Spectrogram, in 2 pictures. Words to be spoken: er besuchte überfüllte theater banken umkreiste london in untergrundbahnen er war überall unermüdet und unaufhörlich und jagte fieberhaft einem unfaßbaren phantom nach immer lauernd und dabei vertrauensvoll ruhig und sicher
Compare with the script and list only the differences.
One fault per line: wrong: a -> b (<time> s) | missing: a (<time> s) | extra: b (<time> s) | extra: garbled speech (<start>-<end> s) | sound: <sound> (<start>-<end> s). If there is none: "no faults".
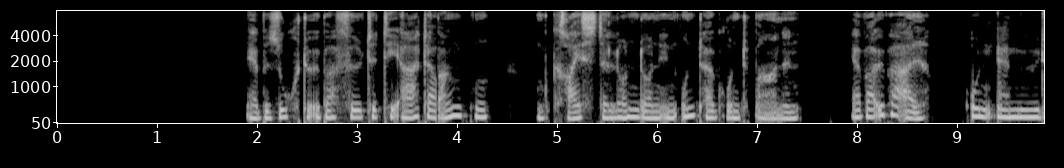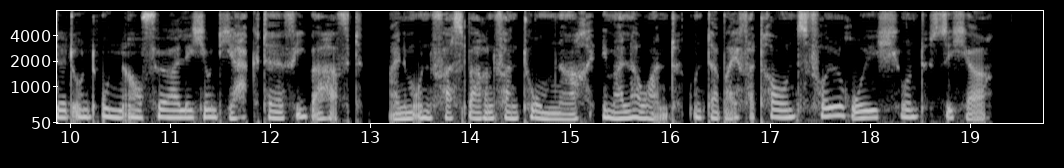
no faults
